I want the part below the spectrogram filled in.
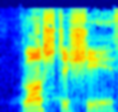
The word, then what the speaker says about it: Gloucestershire: And he was born in the Cotswolds area of Gloucestershire. How do you say that? Gloucestershire, thank you.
